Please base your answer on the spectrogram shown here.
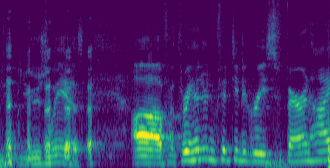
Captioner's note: laugh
